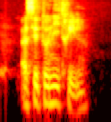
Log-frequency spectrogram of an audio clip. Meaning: acetonitrile
- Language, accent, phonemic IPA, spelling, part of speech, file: French, France, /a.se.tɔ.ni.tʁil/, acétonitrile, noun, LL-Q150 (fra)-acétonitrile.wav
